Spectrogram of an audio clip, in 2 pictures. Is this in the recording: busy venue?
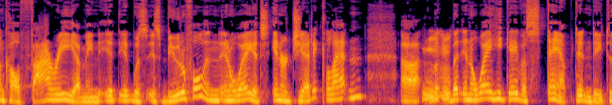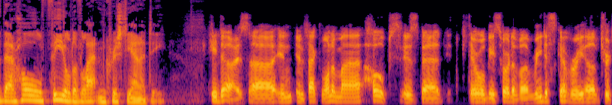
no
